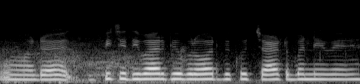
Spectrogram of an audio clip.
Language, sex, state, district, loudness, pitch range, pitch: Hindi, female, Rajasthan, Barmer, -14 LUFS, 225-245 Hz, 235 Hz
